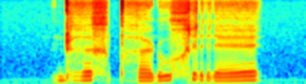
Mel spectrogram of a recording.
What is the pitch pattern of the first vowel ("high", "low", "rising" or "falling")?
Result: rising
